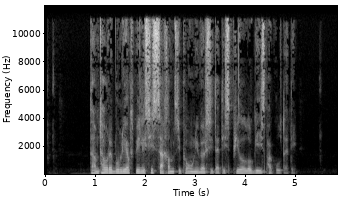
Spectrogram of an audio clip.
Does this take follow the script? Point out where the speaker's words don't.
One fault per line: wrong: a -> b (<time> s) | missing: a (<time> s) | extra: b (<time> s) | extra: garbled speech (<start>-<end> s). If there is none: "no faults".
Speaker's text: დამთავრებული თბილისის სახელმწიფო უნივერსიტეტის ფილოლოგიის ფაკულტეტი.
no faults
